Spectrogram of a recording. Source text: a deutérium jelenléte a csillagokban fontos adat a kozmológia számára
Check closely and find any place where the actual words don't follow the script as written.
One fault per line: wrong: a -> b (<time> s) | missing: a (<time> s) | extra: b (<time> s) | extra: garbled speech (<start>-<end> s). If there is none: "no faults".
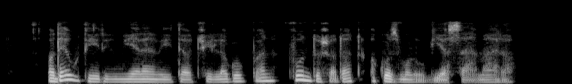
no faults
